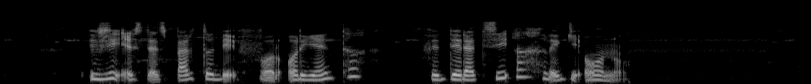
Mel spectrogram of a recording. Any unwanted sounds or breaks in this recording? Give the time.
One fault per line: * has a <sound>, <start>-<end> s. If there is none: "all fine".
all fine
